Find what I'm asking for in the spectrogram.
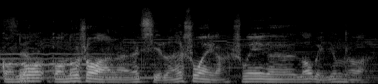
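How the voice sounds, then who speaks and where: A man in casual panel chat, telling a story in halting, repetitive phrases. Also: medium pitch, steady tone. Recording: music playing behind the voice. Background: music.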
